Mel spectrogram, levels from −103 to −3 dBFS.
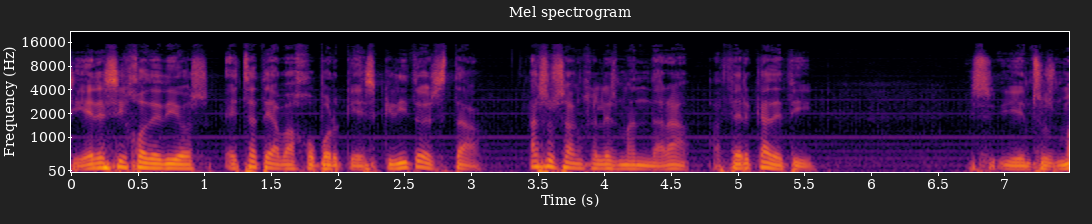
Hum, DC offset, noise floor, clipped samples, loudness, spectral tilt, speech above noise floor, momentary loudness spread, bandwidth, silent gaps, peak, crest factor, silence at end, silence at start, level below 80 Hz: none; under 0.1%; -70 dBFS; under 0.1%; -36 LUFS; -6 dB/octave; 35 dB; 12 LU; 15 kHz; none; -18 dBFS; 18 dB; 0 s; 0 s; -52 dBFS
